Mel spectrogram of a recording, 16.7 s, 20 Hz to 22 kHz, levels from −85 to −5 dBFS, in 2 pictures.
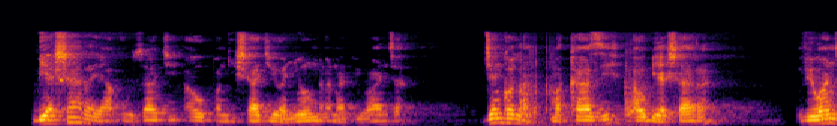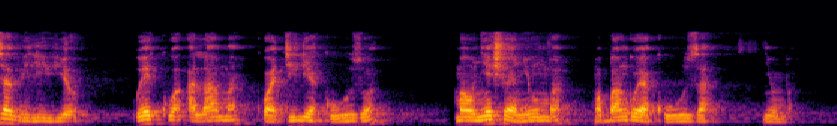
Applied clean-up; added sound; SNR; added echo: none; Fart; 13 dB; reverberation time 0.5 s.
